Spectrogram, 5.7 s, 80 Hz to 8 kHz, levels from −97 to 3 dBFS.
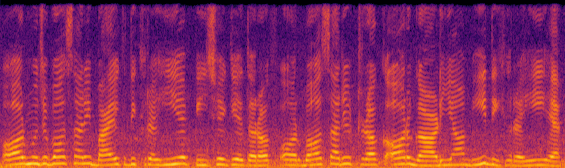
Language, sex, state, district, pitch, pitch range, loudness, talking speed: Hindi, female, Haryana, Rohtak, 255 Hz, 235-290 Hz, -15 LUFS, 220 wpm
